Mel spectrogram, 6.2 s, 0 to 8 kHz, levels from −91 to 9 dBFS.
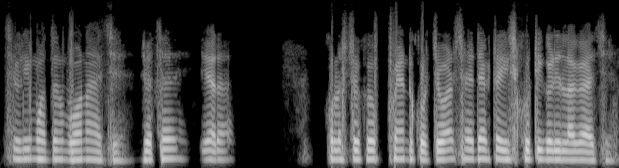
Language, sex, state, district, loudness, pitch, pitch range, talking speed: Bengali, male, West Bengal, Jalpaiguri, -16 LUFS, 160 Hz, 155-165 Hz, 135 wpm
